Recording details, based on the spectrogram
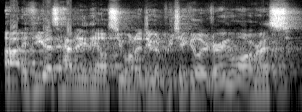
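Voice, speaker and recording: A young man running a tabletop game as dungeon master, relaxed and halting, with lots of ums. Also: medium pitch, a crowd in the background. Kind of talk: casual tabletop game narration. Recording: echoey room with long reverb.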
